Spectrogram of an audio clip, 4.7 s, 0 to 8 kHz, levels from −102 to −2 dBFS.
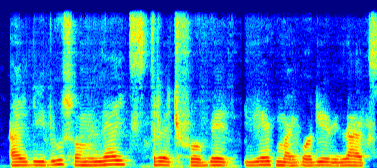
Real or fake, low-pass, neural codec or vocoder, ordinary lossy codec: fake; 7.2 kHz; codec, 16 kHz in and 24 kHz out, 1.1 kbps, FireRedTTS-2 codec; none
